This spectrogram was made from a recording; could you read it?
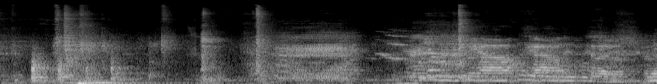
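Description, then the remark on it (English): An unmarked door on the sixth floor of an apartment building in Beijing, China, opens with a low thud and a few sharp clunks near the start, followed by a steady murmur of indistinct voices inside a secret church. “On the sixth floor of a Beijing apartment building, an unmarked door.”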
